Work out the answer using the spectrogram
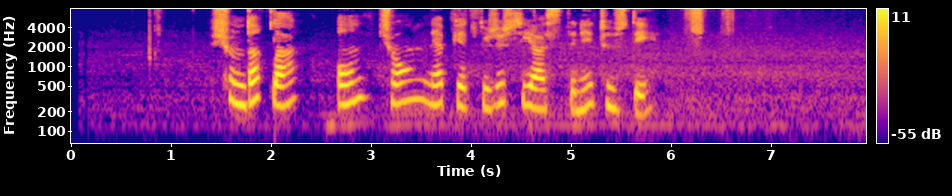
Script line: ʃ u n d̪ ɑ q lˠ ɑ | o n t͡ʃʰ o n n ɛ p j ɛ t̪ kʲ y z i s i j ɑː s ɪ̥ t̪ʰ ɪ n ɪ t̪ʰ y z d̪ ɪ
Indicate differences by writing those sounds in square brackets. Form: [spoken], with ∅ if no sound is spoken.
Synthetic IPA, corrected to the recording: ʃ u n d̪ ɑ q lˠ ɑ | o n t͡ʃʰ o [ŋ] n ɛ p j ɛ t̪ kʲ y z [y] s i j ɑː s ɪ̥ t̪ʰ ɪ n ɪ t̪ʰ y z d̪ ɪ

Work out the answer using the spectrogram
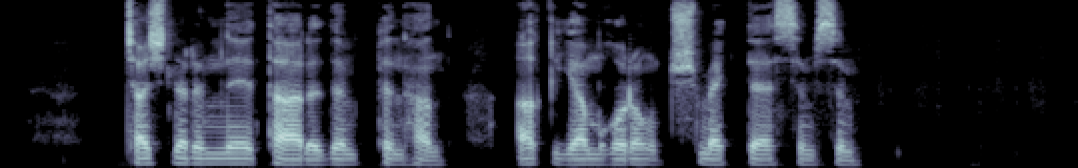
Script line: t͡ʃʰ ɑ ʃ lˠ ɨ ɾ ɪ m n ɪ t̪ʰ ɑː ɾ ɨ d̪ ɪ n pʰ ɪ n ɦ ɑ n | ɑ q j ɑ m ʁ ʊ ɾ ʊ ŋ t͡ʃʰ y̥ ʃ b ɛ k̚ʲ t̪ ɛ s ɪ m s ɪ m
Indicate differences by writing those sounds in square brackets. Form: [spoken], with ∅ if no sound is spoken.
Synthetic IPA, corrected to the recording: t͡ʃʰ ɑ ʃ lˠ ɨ ɾ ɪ m n ɪ t̪ʰ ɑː ɾ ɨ d̪ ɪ n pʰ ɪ n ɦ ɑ n | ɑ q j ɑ m ʁ ʊ ɾ ʊ ŋ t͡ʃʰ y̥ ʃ [m] ɛ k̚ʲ t̪ ɛ s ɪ m s ɪ m

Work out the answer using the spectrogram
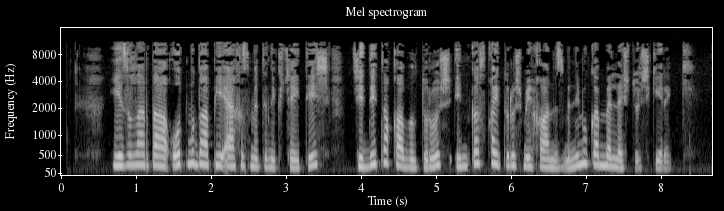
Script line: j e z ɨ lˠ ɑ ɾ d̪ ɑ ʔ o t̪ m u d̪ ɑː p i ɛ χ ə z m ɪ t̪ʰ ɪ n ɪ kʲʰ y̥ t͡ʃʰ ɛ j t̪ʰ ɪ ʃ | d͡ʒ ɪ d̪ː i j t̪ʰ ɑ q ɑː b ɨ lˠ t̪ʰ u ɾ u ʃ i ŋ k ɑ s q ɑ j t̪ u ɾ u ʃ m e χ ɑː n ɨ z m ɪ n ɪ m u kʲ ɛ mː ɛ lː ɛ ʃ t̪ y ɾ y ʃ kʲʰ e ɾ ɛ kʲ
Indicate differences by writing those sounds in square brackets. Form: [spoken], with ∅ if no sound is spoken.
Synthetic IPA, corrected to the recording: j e z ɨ lˠ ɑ ɾ d̪ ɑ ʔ o t̪ m u d̪ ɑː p i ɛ χ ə z m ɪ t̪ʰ ɪ n ɪ kʲʰ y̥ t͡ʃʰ ɛ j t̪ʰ ɪ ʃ | d͡ʒ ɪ d̪ː i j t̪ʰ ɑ q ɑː b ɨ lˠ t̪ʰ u ɾ u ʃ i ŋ k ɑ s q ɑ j t̪ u ɾ u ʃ m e χ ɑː n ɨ z m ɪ n ɪ m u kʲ ɛ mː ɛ lː ɛ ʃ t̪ y ɾ y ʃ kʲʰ e ɾ ɛ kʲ

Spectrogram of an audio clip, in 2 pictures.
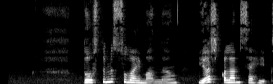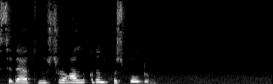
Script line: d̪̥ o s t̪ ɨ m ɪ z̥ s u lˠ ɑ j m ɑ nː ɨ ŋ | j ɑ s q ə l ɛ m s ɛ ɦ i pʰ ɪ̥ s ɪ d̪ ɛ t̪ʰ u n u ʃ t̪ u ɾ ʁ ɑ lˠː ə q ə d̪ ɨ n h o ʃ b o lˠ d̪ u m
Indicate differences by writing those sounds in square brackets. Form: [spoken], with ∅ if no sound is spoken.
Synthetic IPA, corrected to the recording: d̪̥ o s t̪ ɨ m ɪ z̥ s u lˠ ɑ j m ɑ nː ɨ ŋ | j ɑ [ʃ] q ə l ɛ m s ɛ ɦ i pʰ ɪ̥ s ɪ d̪ ɛ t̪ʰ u n u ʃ t̪ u ɾ ʁ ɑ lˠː ə q ə d̪ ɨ n [χ] o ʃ b o lˠ d̪ u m

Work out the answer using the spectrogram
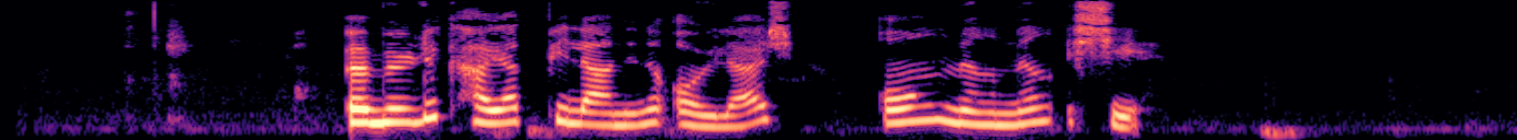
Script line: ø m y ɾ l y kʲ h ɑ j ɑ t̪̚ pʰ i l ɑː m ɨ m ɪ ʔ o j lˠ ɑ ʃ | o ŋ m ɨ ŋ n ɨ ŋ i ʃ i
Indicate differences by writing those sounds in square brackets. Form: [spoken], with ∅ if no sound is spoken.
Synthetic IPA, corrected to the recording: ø m y ɾ l y kʲ h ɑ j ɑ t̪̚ pʰ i l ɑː [n] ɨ [n] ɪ ʔ o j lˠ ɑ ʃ | o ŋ m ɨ ŋ n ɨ ŋ i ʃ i

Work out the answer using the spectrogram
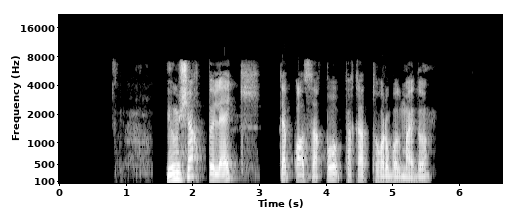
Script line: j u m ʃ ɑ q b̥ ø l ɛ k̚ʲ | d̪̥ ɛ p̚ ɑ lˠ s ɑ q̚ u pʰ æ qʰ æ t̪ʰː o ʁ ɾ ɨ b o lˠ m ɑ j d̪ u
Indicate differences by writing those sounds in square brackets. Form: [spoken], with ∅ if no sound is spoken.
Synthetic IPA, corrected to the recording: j u m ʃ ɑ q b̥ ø l ɛ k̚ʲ | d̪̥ ɛ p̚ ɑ lˠ s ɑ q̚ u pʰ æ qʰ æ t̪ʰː o ʁ ɾ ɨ b o lˠ m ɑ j d̪ u

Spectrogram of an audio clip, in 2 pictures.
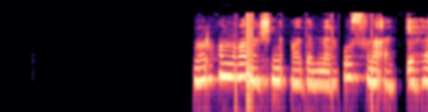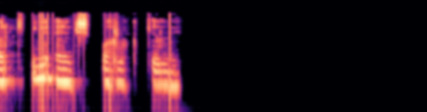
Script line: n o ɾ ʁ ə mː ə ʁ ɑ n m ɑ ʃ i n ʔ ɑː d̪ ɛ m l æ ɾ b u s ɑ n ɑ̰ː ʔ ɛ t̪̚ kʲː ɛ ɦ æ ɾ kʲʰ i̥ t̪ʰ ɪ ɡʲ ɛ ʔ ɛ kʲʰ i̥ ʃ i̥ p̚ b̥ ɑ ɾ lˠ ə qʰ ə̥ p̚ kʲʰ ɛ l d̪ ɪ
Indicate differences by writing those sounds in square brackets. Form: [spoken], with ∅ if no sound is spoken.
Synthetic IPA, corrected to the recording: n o ɾ ʁ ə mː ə ʁ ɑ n m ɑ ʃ i n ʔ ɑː d̪ ɛ m l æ ɾ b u s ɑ n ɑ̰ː ʔ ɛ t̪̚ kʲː ɛ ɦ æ ɾ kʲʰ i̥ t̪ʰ ɪ ɡʲ ɛ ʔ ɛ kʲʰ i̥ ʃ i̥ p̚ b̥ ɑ ɾ lˠ ə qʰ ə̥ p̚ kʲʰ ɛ l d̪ ɪ

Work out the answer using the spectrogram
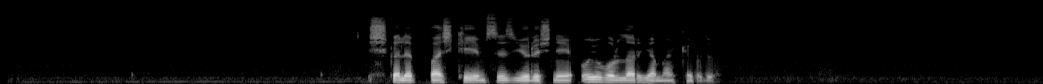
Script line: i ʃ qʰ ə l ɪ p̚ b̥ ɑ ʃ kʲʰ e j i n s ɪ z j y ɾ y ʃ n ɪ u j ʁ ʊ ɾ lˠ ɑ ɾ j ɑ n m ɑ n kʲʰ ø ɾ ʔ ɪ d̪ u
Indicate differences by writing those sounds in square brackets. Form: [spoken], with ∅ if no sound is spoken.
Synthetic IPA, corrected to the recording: i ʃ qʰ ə l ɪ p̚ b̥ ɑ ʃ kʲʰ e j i [m] s ɪ z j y ɾ y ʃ n ɪ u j ʁ ʊ ɾ lˠ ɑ ɾ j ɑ [∅] m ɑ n kʲʰ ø ɾ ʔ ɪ d̪ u

